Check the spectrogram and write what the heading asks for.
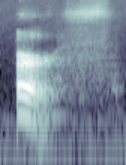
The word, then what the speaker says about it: Earth: Earth. Don't forget the TH sound. Stick your tongue between your teeth.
